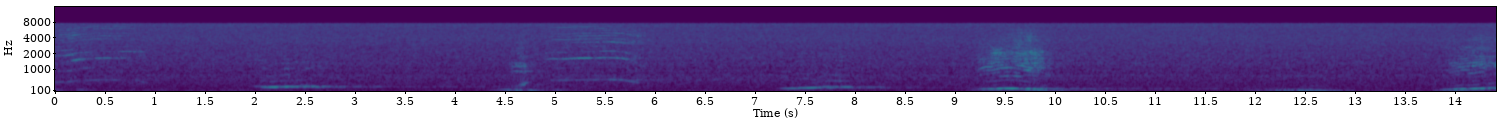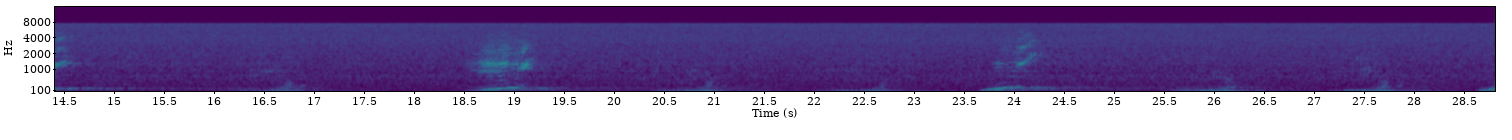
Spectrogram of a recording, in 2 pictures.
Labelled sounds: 0.0	0.8	humpback whale, 1.6 to 6.6 kHz
4.9	5.8	humpback whale, 1.4 to 6.7 kHz
6.4	6.7	humpback whale, 5.5 to 5.7 kHz
9.2	9.6	humpback whale, 0.93 to 2.2 kHz
14.0	14.4	humpback whale, 0.93 to 1.4 kHz
15.4	15.6	humpback whale, 1.1 to 1.5 kHz
18.5	19.2	humpback whale, 0.83 to 1.7 kHz
24.0	24.4	humpback whale, 1.0 to 2.1 kHz

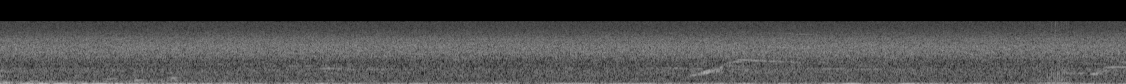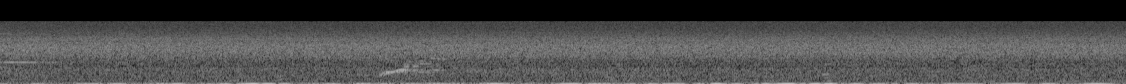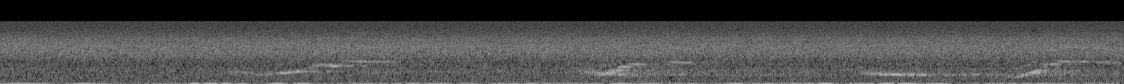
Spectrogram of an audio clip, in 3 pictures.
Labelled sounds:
7.2	8.2	humpback whale, 0.80 to 4.3 kHz
11.0	11.7	humpback whale, 0.80 to 1.1 kHz
15.3	15.6	humpback whale, 0.80 to 1.0 kHz
25.6	26.5	humpback whale, 0.80 to 1.2 kHz
28.7	29.5	humpback whale, 0.80 to 1.1 kHz
32.9	33.7	humpback whale, 0.80 to 1.2 kHz

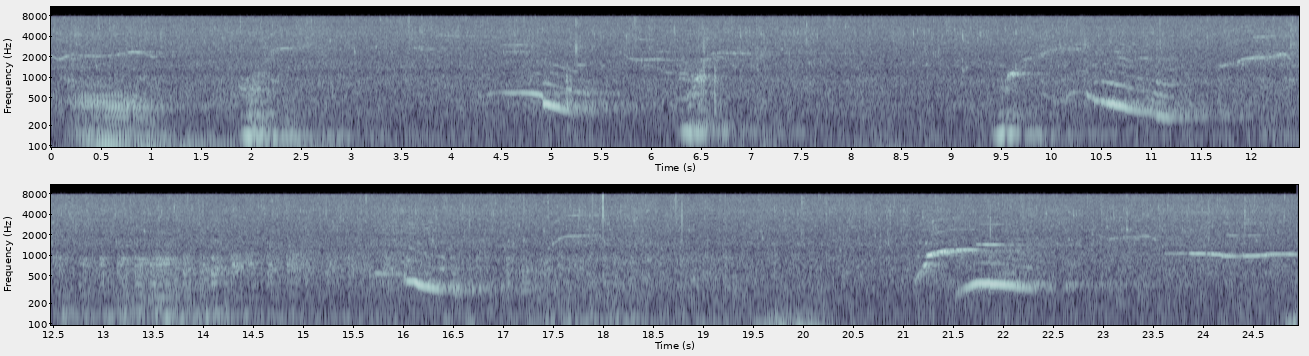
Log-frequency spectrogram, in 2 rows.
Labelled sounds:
0.0	1.1	humpback whale, 1.8 to 2.5 kHz
2.2	2.5	humpback whale, 2.4 to 2.8 kHz
3.9	6.9	humpback whale, 0.84 to 4.2 kHz
9.5	10.8	humpback whale, 0.78 to 2.8 kHz
11.7	12.4	humpback whale, 1.4 to 4.1 kHz
17.6	18.0	humpback whale, 1.7 to 4.0 kHz
21.2	22.1	humpback whale, 0.91 to 2.9 kHz
23.1	24.9	humpback whale, 0.81 to 2.2 kHz

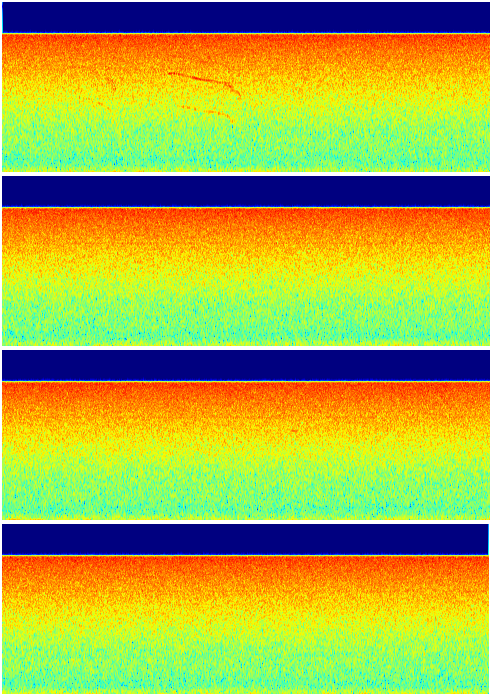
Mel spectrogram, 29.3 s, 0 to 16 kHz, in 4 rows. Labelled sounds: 2.5	3.5	killer whale, northern resident, G clan, 1.1 to 3.3 kHz

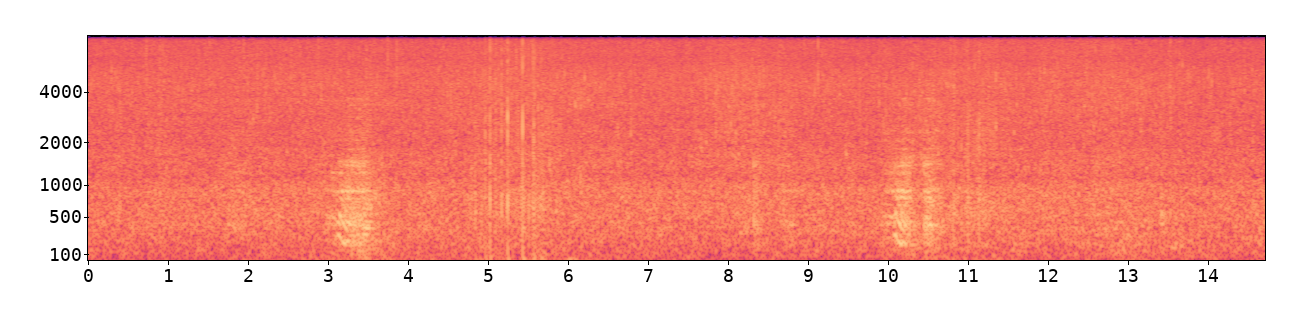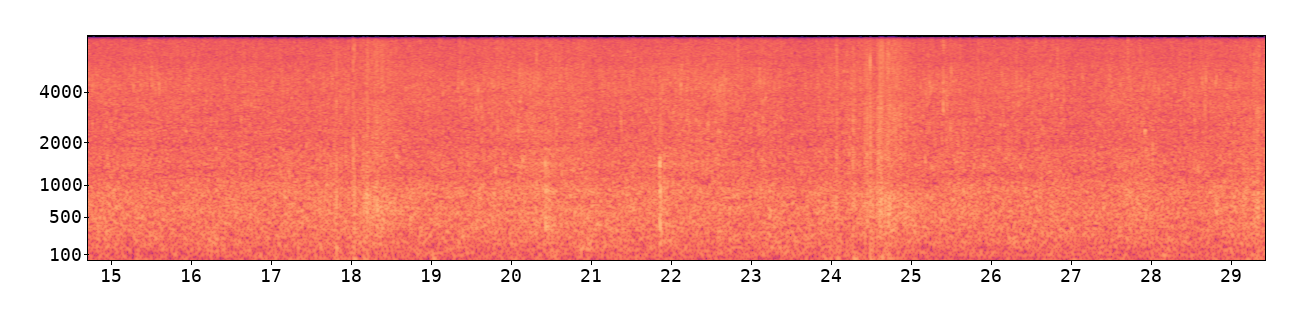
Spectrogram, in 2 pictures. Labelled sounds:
3.1	3.4	croaking sound likely from a nearby submerged object, 1.3 to 1.6 kHz

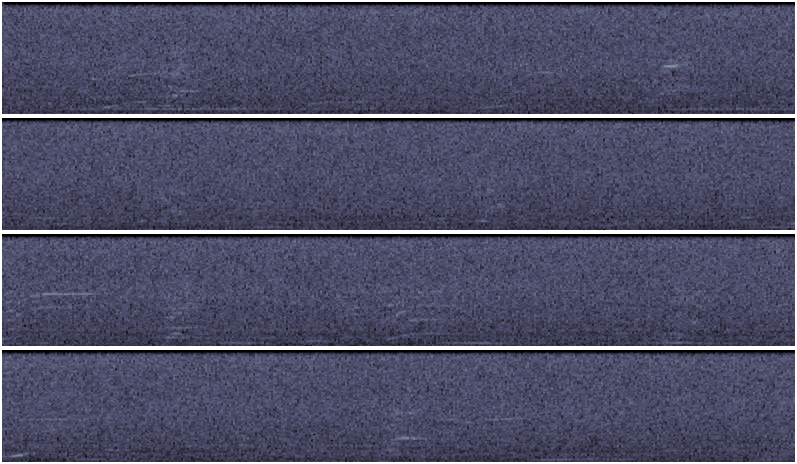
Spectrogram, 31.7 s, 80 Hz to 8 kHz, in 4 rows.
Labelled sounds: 1.2	1.6	humpback whale, 0.80 to 3.0 kHz
4.0	4.2	humpback whale, 0.80 to 0.96 kHz
5.3	5.6	humpback whale, 2.9 to 3.1 kHz
8.2	8.5	humpback whale, 0.86 to 0.99 kHz
9.6	9.8	humpback whale, 2.6 to 2.9 kHz
16.1	16.8	humpback whale, 2.8 to 3.9 kHz
17.6	17.8	humpback whale, 1.3 to 1.4 kHz
19.9	20.3	humpback whale, 0.93 to 2.0 kHz
27.7	29.0	humpback whale, 1.6 to 3.2 kHz

